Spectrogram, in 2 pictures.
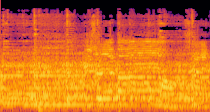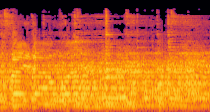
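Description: A band playing live through a stage PA: guitars and sustained chords over a drum kit, running steadily through without a break.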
